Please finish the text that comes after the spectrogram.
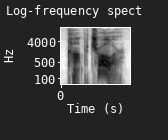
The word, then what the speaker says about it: comptroller: And eventually, people accepted the alternate spelling as a distinct word, and they started to pronounce it like it was spelled. And that gave us the modern term comptroller.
